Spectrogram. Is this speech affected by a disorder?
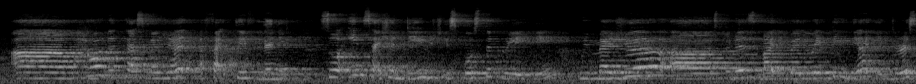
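No.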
